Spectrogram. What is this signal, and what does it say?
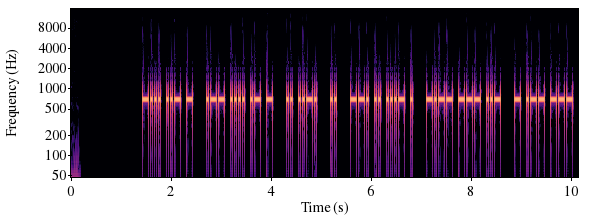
Morse code, heard as a keyed tone, about 32 wpm, 700 Hz. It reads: BUT WHAT IF I GIVE YOU TWO
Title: Sentences from Top 1000 Words - Review Part 2 - 30wpm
